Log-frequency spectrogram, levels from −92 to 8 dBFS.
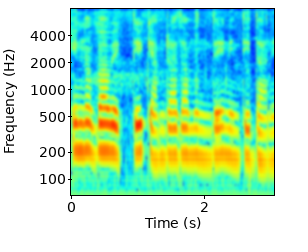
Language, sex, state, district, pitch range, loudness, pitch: Kannada, female, Karnataka, Koppal, 180-205 Hz, -16 LUFS, 185 Hz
